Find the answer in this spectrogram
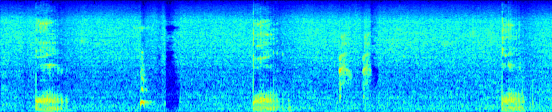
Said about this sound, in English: Is it burping? So these are in ambient air. No helium.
